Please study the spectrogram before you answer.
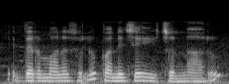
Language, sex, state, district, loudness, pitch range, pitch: Telugu, female, Telangana, Hyderabad, -17 LUFS, 150-170 Hz, 160 Hz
